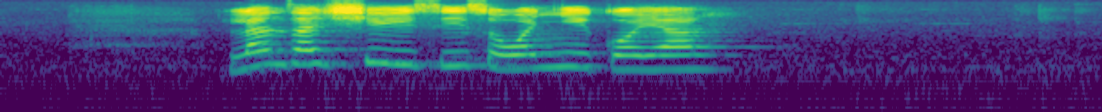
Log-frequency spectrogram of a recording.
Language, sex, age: Tsonga, female, 23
